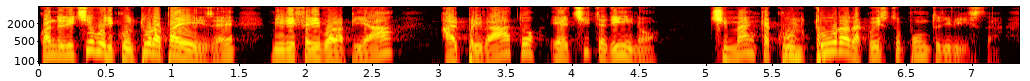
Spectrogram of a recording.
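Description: Speaking at a fairly quick pace against a quiet background, a man uses a fairly high pitch with vocal fry. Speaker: conference speaker. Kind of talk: conference talk. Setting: conference hall with audience. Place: hall. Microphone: handheld.

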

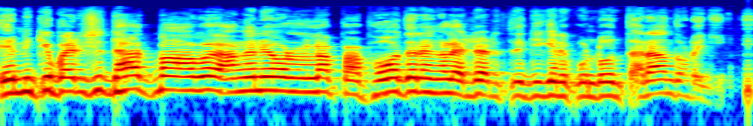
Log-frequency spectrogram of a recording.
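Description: Over a quiet background, a man speaks with a high pitch and fairly even intonation. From Kerala, India. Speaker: priest teacher. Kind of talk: lecture; religious lecture and prayer. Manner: repetitive, emphatic. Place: studio.

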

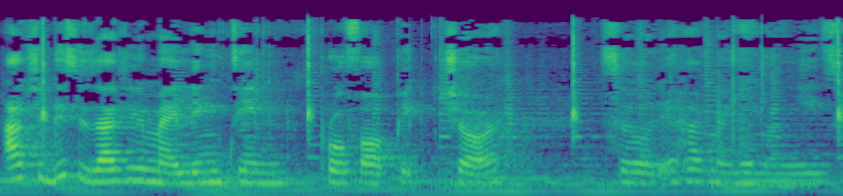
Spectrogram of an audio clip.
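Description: Clear music plays behind a woman as she speaks. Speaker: vlogger. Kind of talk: casual vlog chat. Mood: cheerful, chatty. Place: home room. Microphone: phone near.

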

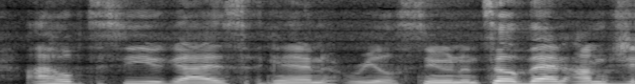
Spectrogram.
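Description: A man is heard speaking against a quiet background. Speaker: fitness instructor. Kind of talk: workout instruction. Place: home room.

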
